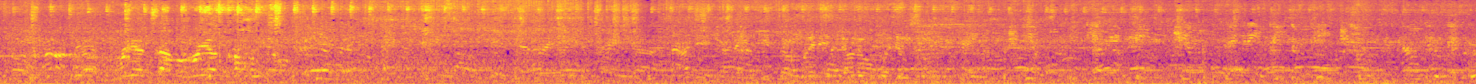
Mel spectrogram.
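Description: Custom cars on oversized wheels driving slowly past one after another, a heavy steady low rumble under voices and music.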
